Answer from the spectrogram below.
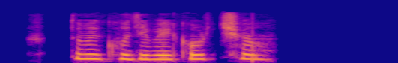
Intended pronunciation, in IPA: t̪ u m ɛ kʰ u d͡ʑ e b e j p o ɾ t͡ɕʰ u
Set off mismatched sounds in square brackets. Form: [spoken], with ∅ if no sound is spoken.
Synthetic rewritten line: t̪ u m [i] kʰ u d͡ʑ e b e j [k] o ɾ t͡ɕʰ [o]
